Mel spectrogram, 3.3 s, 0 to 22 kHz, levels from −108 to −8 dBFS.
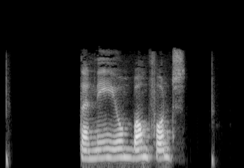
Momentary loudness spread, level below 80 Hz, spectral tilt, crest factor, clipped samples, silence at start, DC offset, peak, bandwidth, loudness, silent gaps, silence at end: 15 LU; -68 dBFS; -6 dB/octave; 22 dB; under 0.1%; 0.05 s; under 0.1%; -10 dBFS; 7.8 kHz; -28 LUFS; 0.15-1.06 s; 0.8 s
